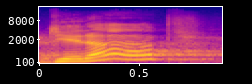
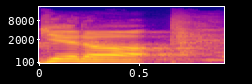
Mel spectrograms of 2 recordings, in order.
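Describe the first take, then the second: First: It is said in a cheerful, upbeat tone. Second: It is said in a stern, strict tone. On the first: "in a very cheerful, positive way" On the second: "very stern"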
